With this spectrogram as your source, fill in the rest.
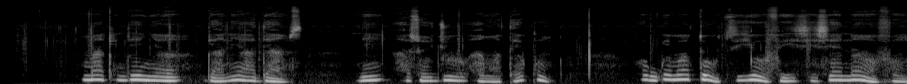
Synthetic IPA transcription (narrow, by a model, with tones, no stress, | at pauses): ma˦kĩ˧˦de˦˨ɲã˧ | ɡa˨nĩ˦a˧da˨m˨s | nĩ˨˦a˧sɔ˧d͡ʒu˦a˦˨w̃ɔ̃˨tɛ˨˦kũ˦˨ | o˦ɡ͡be˦mɔ̃˦to˦˨tʰi˨˦joː˦˨fi˧ʃi˧ʃɛ˦nãː˦˨ɔ˨fɔ̃˧˨˧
